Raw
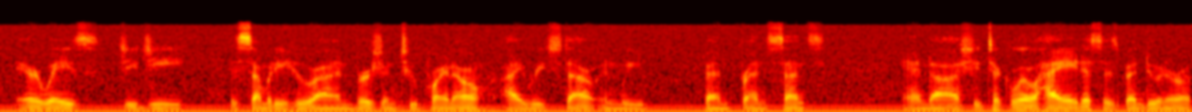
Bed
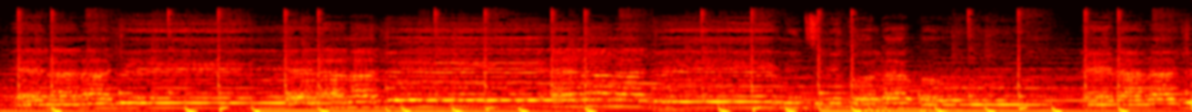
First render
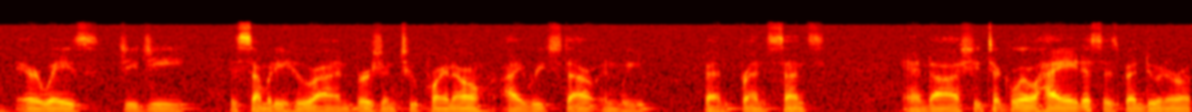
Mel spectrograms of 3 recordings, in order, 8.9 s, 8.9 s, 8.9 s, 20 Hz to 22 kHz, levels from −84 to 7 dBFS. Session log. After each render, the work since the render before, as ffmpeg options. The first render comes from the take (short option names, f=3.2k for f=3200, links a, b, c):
-af "bandreject=f=50:t=h:w=6,bandreject=f=100:t=h:w=6,bandreject=f=150:t=h:w=6,bandreject=f=200:t=h:w=6,bandreject=f=250:t=h:w=6,bandreject=f=300:t=h:w=6"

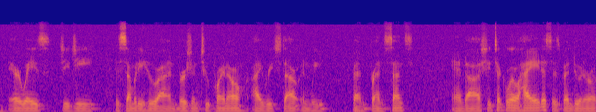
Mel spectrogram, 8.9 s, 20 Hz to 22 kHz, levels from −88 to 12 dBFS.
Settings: -af anull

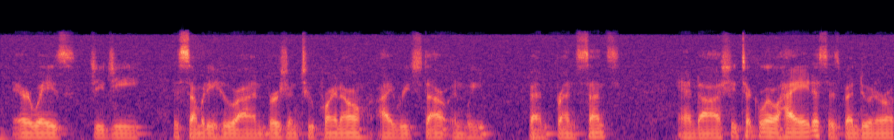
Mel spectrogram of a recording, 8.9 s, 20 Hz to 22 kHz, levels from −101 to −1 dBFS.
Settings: -af "afftdn=nr=6:nf=-43"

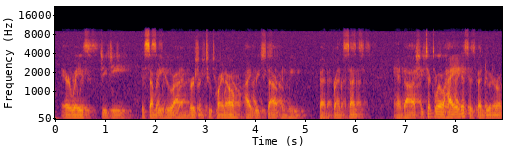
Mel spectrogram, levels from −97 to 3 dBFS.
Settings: -af "aecho=1:1:133|266:0.335|0.0569"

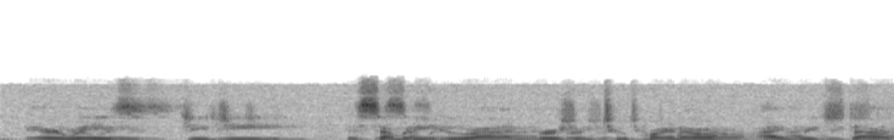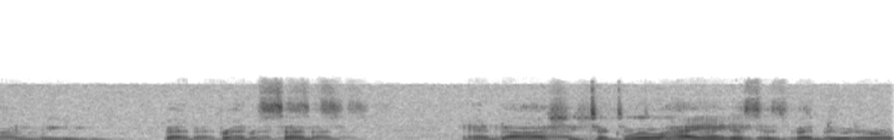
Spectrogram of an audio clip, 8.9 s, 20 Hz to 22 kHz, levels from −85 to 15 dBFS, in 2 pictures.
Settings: -af "volume=2dB,alimiter=limit=-2dB:level=0:latency=1"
